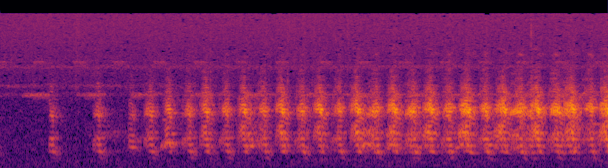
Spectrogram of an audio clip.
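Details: A frog chorus, with a barking cricket ensemble included, of rapid, rhythmic croaks building into a dense pulsing mass of calls.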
